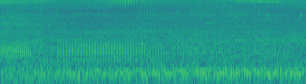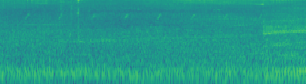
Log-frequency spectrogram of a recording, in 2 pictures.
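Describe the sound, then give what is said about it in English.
Road traffic in Siem Reap, Cambodia, where traffic is usually fairly slow, heard while crossing the road toward the Angkor Wat ruins: a steady, loud rumble of vehicles that continues without a break, with no voices. “It's not that hard to cross safely here. The traffic usually is fairly slow, especially in Siem Reap.”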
